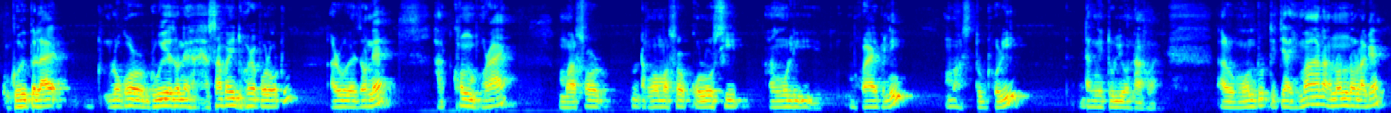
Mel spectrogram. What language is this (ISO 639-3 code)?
asm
